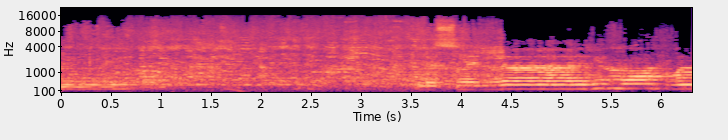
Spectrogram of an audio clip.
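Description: Indistinct voices murmuring, then, from about four seconds in, a man chanting melodically through a microphone and PA, holding long steady notes.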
